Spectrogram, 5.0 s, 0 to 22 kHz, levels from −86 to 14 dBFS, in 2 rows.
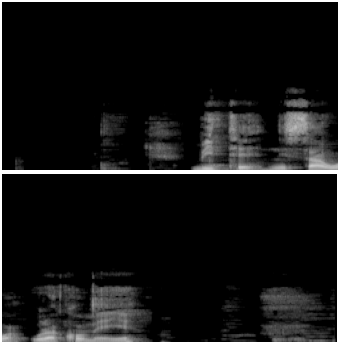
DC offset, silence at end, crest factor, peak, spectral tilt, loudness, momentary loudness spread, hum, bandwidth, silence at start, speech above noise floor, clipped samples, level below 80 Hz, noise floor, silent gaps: under 0.1%; 1.55 s; 22 dB; 0 dBFS; -3 dB/octave; -18 LUFS; 12 LU; none; 9.8 kHz; 1.45 s; 52 dB; under 0.1%; -56 dBFS; -70 dBFS; none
